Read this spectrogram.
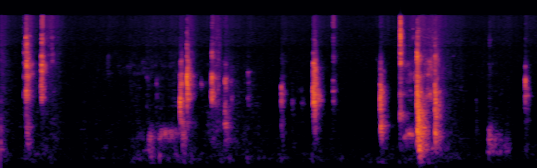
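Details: Blenheim Cavalier King Charles Spaniel puppies from Remy's first litter of six, in an indoor puppy pen: scattered short, sharp high yips and squeaks in brief clusters separated by quiet gaps.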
